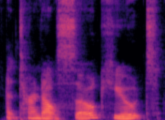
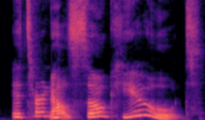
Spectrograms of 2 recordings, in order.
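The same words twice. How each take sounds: First: Said in the usual way. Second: High, slow, gushing "so cute"; delighted. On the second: Real, not acted. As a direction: coo over it, pitched way up. Delighted by her finished piece.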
